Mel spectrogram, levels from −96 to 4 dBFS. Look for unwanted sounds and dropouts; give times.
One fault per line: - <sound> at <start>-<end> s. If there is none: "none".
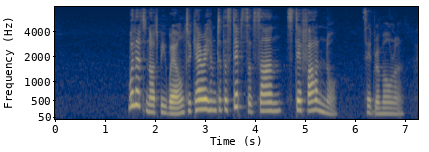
none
